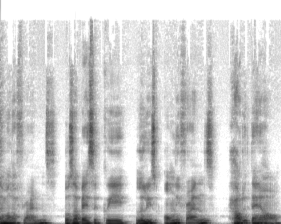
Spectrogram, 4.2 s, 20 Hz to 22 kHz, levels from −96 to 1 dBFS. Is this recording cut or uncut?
cut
